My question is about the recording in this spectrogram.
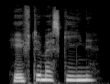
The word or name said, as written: hæftemaskine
